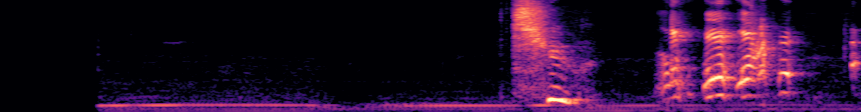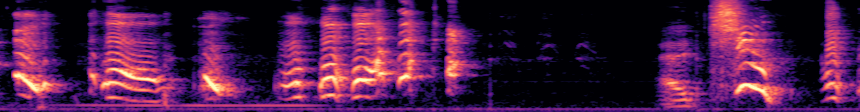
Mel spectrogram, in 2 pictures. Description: My gorgeous son laughing as his Mum sneezes in front of him.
